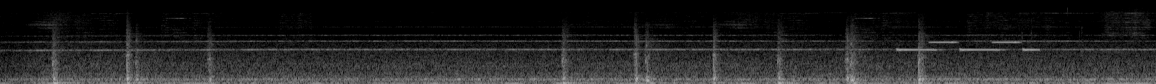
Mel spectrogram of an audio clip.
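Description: A train runs along the tracks in Train Sim World 2, with a continuous rolling rumble, a steady tonal whine and periodic sharp clacks as the wheels pass rail joints, heard alone without talk.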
